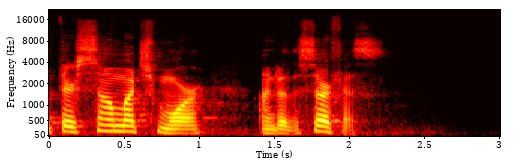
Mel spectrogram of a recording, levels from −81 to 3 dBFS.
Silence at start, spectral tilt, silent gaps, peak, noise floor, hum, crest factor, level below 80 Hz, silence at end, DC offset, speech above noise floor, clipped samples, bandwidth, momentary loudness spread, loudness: 0 s; -5 dB/octave; none; 0 dBFS; -68 dBFS; none; 20 dB; -60 dBFS; 0.85 s; under 0.1%; 50 dB; under 0.1%; 16.5 kHz; 15 LU; -19 LUFS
